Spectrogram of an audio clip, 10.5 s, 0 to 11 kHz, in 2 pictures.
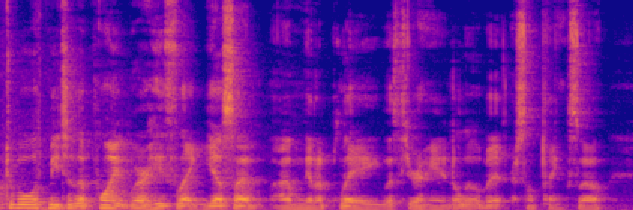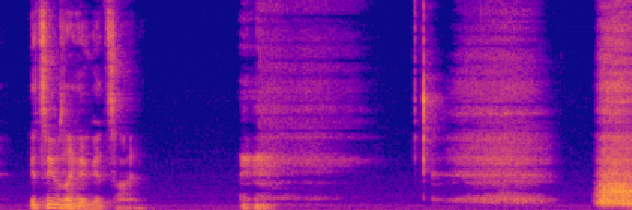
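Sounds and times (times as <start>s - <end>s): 
speech: 0.0s - 6.6s, 7.2s - 7.7s
heavy breathing into microphone: 7.7s - 10.5s.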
